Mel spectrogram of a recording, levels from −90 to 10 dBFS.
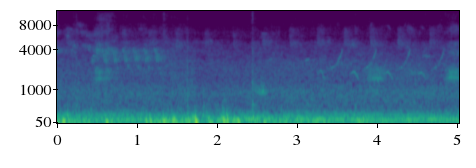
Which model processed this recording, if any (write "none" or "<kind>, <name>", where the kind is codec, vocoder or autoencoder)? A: none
